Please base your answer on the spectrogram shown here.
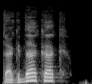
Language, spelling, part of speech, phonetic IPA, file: Russian, тогда как, conjunction, [tɐɡˈda kak], Ru-тогда как.ogg
- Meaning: whereas (but in contrast; whilst on the contrary…)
